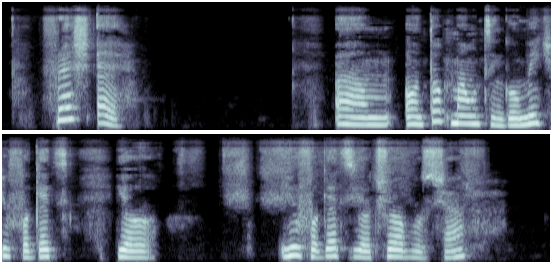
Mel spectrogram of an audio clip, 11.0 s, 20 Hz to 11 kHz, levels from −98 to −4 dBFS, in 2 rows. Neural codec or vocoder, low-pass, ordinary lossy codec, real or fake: none; 9.9 kHz; AAC, 48 kbps; real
